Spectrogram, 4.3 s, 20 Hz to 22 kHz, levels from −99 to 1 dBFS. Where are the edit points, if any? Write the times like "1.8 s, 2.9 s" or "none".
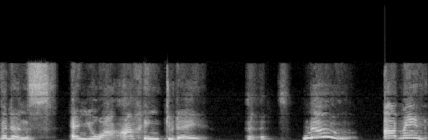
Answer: none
